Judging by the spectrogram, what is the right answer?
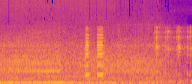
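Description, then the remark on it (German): Many buses rumble past on a busy street, with two short horn toots near the middle and fainter tonal honks or engine whines toward the end, no voices. “Oh, hier kommen viele Busse vorbei.”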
